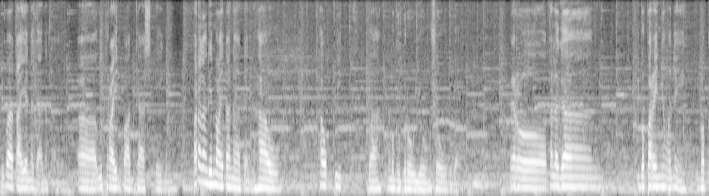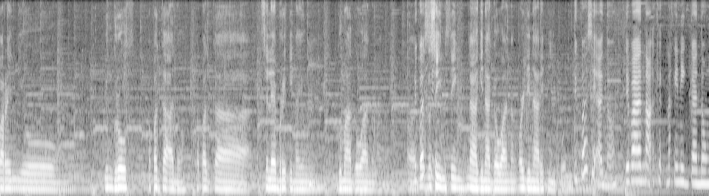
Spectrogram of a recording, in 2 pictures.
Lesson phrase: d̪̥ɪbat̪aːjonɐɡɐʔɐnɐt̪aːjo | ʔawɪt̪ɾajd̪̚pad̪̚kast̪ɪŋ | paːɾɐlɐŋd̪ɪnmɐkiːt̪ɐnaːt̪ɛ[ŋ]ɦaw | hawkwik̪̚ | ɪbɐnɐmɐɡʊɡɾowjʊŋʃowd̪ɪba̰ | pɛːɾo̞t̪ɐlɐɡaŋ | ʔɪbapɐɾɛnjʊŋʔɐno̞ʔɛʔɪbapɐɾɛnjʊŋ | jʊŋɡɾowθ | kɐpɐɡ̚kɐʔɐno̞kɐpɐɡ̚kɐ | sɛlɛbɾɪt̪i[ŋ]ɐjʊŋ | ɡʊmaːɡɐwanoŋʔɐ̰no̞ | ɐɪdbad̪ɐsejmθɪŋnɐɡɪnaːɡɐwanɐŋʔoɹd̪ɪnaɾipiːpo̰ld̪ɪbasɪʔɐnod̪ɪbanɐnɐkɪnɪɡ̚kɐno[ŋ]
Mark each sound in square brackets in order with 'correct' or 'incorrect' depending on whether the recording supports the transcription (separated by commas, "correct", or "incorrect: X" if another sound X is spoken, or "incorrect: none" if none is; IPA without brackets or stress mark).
incorrect: n, incorrect: n, correct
